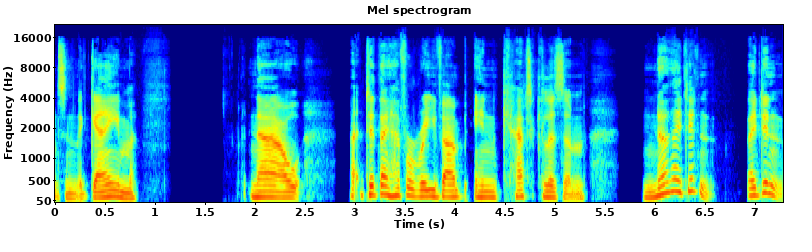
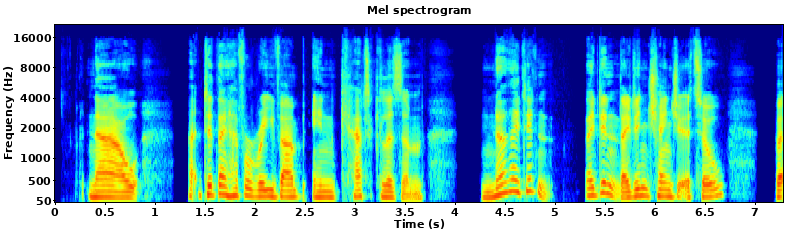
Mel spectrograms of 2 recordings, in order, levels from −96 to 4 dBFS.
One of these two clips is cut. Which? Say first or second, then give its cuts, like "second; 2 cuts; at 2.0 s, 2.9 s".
second; 1 cut; at 5.6 s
